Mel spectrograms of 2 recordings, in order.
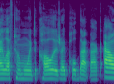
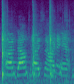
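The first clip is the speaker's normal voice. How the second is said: man down shout; 7 semitones higher than usual. Real, not acted. Downed in game.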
